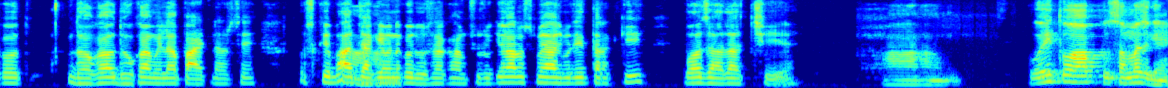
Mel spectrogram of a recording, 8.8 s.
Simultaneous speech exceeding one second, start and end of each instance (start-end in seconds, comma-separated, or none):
none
